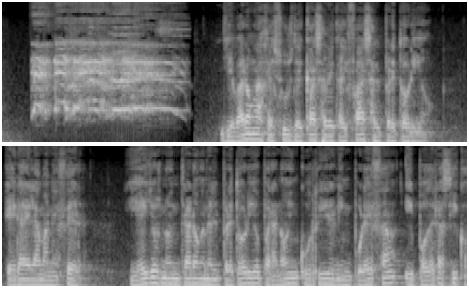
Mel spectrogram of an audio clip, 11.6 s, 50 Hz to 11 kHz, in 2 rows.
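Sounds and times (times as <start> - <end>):
rooster crowing: 0.4 - 2.4
speech: 2.8 - 11.6.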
